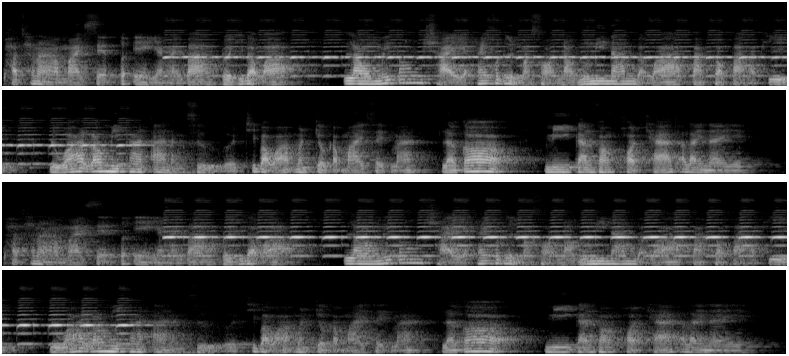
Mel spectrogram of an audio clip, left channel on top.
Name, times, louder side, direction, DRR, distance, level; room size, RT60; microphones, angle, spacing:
voice 1, 0.0-2.9 3.4-7.9 8.3-12.9 13.3-15.2, left 3 dB, 45° left, 6 dB, 0.5 m, -26 dB
Harmonica, 1.6-9.2, right 6 dB, 20° right, 0.8 m, -19 dB
14.5 x 8.8 x 3.0 m, 1.0 s
head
